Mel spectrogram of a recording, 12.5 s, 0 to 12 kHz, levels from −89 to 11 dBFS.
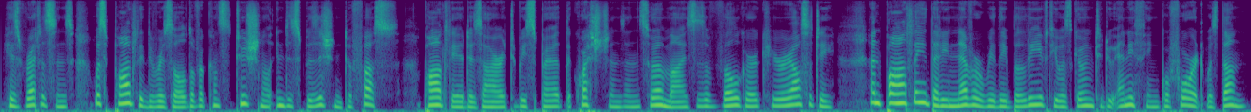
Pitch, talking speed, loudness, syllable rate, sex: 195 Hz, 200 wpm, -18 LUFS, 6.5 syllables/s, female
